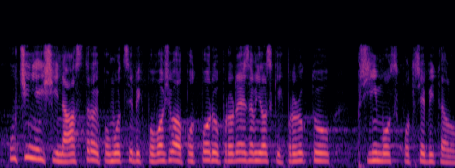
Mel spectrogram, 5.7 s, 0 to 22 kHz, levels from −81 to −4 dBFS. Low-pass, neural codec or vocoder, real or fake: 7.2 kHz; none; real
